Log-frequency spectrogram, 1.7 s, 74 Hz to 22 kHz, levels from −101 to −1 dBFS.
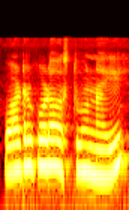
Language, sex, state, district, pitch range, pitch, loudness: Telugu, female, Telangana, Hyderabad, 215-250 Hz, 235 Hz, -11 LUFS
